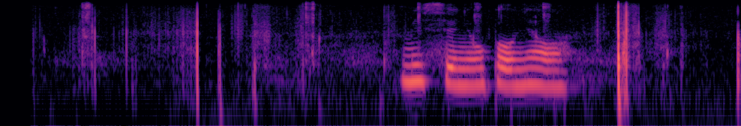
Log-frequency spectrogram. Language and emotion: Russian, neutral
